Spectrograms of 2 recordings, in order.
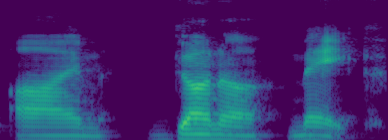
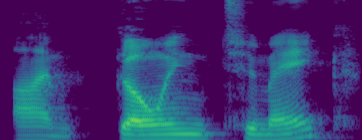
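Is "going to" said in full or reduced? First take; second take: reduced; full. First: The words "going to" are shortened to "gonna". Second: The words "going to" are said in full. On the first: The speaker is being casual and less formal. "people shorten or shorten and say" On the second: The speaker is being clear and formal. "Going to is more clear and formal"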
